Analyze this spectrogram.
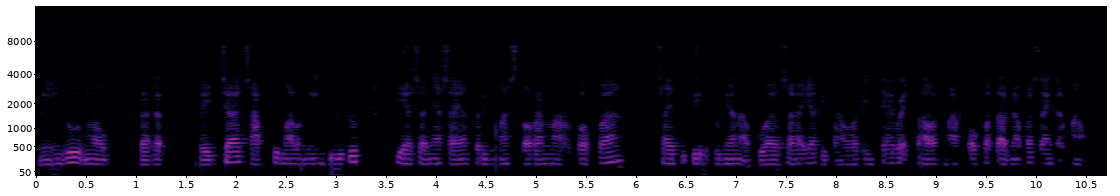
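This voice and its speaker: A middle-aged man, a pastor giving an emotional, halting personal testimony. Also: deep voice, no echo. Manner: emotional, halting, breaks off and restarts. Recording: dull, muffled dry recording.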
